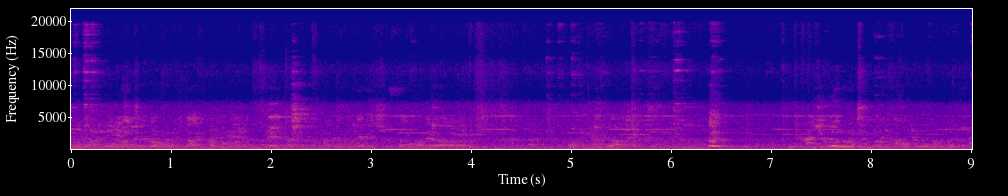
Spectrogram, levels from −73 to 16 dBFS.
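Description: No technical faults can be heard in this recording.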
